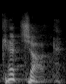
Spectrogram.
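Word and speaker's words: Kecak: It's called Ketchock. Can you say ketchup? Ketchup. Not ketchup. Ketch. Ketch.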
